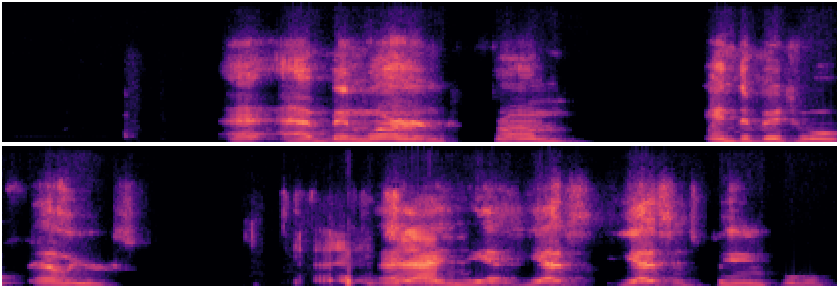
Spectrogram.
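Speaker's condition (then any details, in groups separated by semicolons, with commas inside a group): Quadriplegic cerebral palsy; describes self as very well spoken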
